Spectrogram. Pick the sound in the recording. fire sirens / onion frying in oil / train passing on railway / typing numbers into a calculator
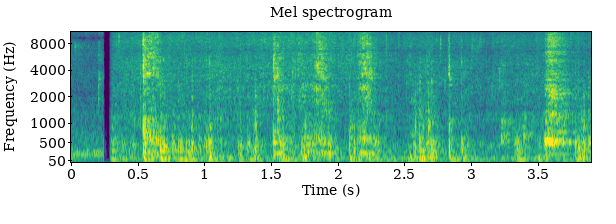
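onion frying in oil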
